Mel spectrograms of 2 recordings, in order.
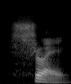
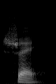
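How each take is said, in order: First: The third tone is long and fully dipping. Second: The third tone is short and not drawn out. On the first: "if I want to emphasize this third tone" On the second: "we speak the word not so long, so we only say"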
